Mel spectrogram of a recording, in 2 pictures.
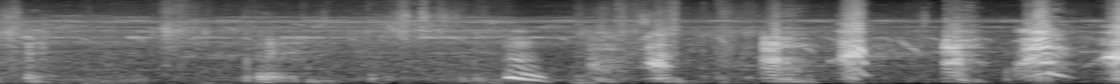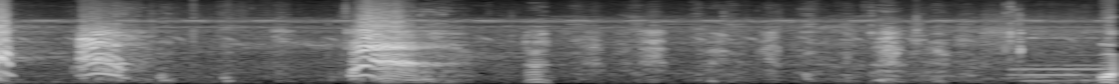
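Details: At a refuge, a one-year-old female orphaned chimpanzee learning alongside other young chimpanzees gives a run of excited, hoarse hoots and squeals, a call of joy.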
